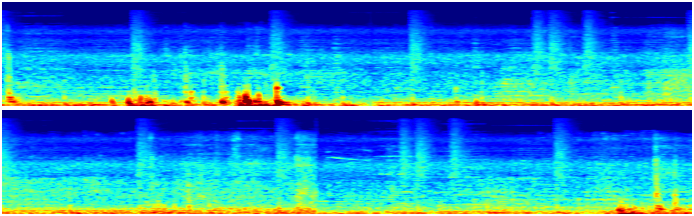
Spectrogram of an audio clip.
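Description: Clicks and knocks from handling a trailer's plastic propane-tank cover and turning on the tank valve, loudest about a second or two in, over a steady low rumble.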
